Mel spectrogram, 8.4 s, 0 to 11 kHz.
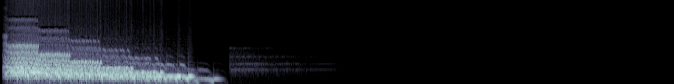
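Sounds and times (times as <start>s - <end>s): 
science fiction robot powering down: 0.0s - 2.8s.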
